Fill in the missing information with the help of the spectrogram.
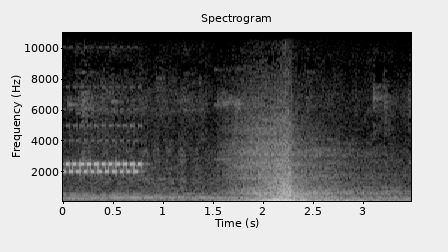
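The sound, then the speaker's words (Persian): A mobile phone's bright electronic ring tone sounds for a moment, then cuts off as a low, swelling whoosh rises and fades away; no one speaks. “یه دفعه موبایلم زنگ خورد”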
